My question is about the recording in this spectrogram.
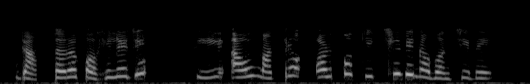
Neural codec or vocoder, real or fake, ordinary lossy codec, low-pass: codec, 32 kHz, 1.9 kbps, SNAC; fake; AAC, 48 kbps; 5.4 kHz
